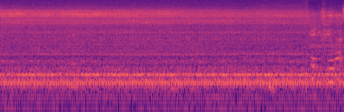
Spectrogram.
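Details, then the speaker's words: A steady droning motor hum with faint rapid pulsing as a lipo-cryo cold vacuum transducer, applied with cooling gel, treats fat on a patient's arm. "so the transducer will be applied onto the arm and the area of concern will be treated under a vacuum so she will initially feel a tight squeezing sensation"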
